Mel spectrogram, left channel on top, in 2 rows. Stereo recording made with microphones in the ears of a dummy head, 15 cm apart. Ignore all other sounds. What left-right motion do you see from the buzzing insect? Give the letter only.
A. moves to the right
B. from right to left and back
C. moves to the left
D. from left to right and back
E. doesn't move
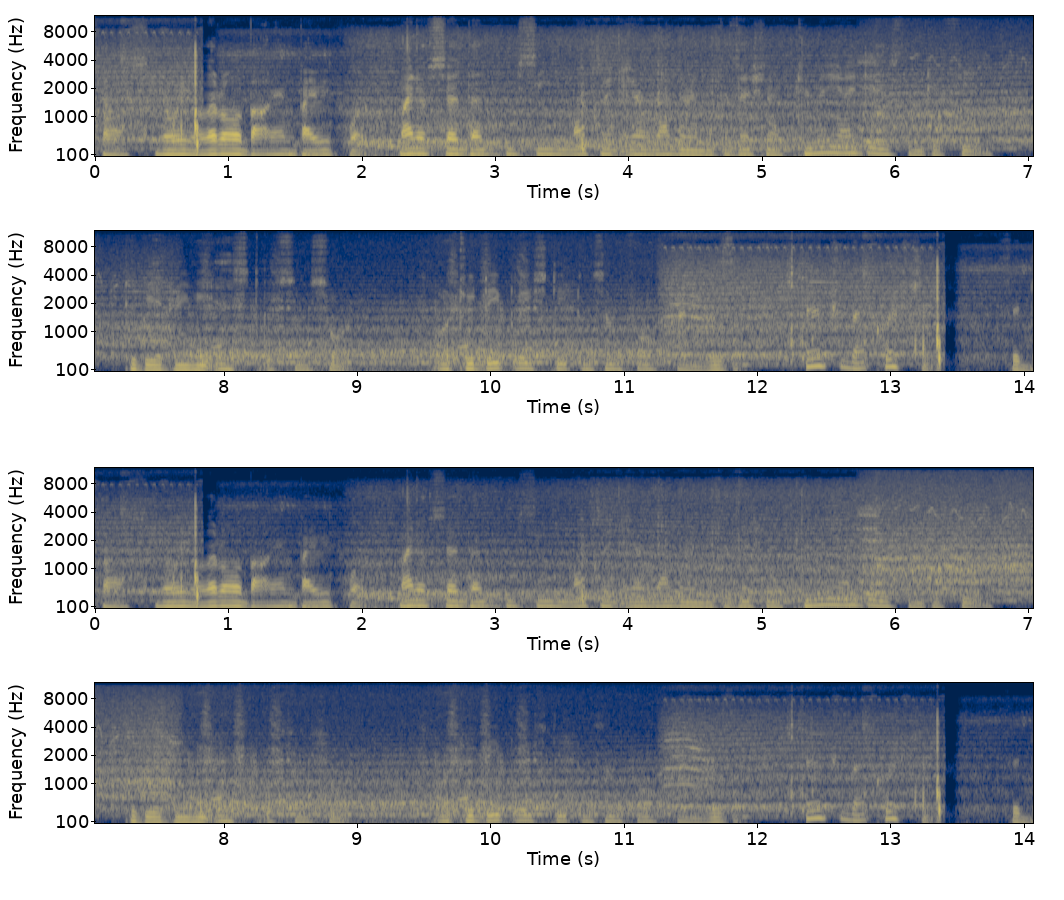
D.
